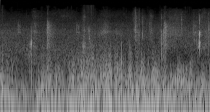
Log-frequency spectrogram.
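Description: Steady wind blows across an open hilltop near cliffs, a constant low rushing roar with gusty buffeting against the microphone throughout, loud and close, with no one talking.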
